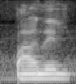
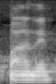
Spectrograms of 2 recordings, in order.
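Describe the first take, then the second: First: "panel" said PA-nel, accent on the first syllable; stress on A. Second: "panel" said pa-NEL, accent on the last syllable; stress on E. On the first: Host asking the professor, "panel" stressed on the A. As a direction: put the weight on PA in "panel". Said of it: "con acento en la A". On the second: Host asking the professor, "panel" stressed on the E. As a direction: put the weight on NEL in "panel". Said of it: "con acento en la E". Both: Shown as a demonstration.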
